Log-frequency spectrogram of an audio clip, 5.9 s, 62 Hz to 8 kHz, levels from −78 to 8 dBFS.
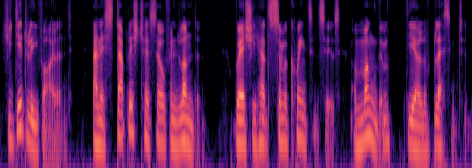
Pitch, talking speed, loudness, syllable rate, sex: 130 Hz, 205 wpm, -22 LUFS, 6.9 syllables/s, male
